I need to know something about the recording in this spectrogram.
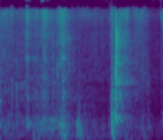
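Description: Cardboard boxes being handled and shifted, with rustling scrapes and a sharper cardboard knock near the end.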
